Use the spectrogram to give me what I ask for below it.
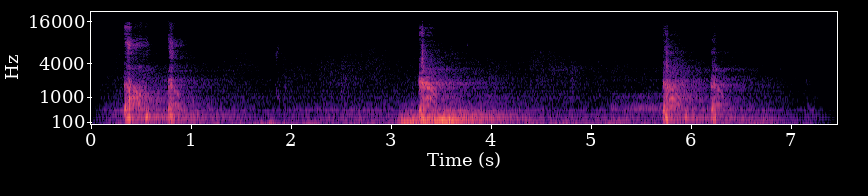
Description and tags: This sound is the recording of someone's cough inside the upf poblenou library. It is also hearable some background hum since the microphone was placed on a table and the person who was coughing was a meter in front of it. The recording was made with an Edirol R-09 HR portable recorder.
